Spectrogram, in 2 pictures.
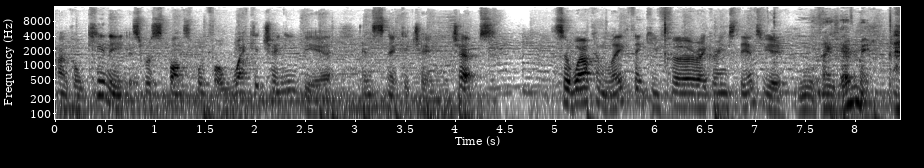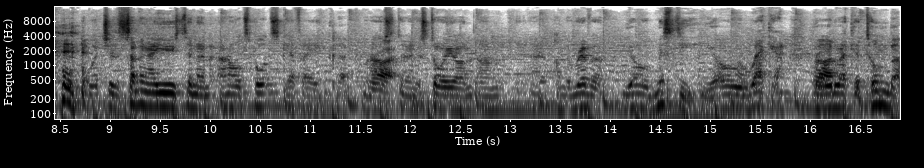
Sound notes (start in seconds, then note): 8.1 giggling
